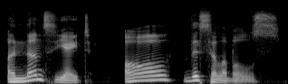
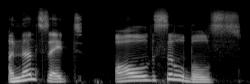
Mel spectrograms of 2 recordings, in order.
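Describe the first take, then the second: First: Every syllable is pronounced clearly. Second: The syllables are slurred together and unclear. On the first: The speaker calls it right. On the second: The speaker calls it wrong.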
